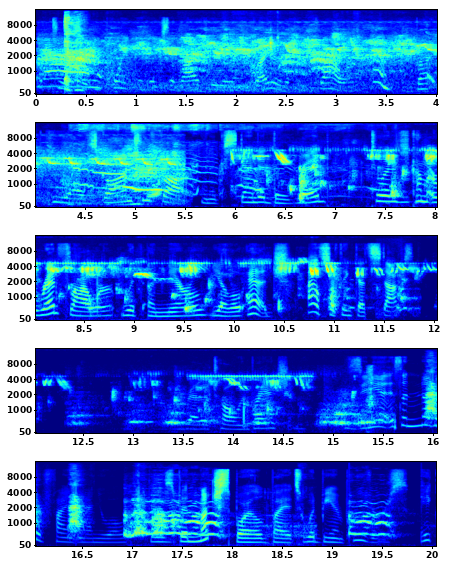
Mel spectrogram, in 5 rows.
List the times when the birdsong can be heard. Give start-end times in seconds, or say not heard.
0.0-15.2.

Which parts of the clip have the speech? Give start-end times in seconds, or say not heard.
0.0-11.8, 13.2-20.0.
